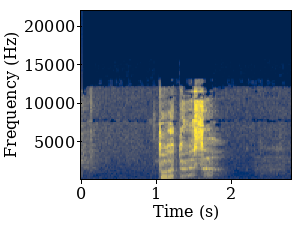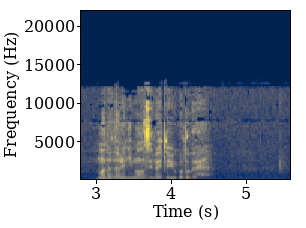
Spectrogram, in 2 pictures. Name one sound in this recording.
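A man speaks quietly in short phrases.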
